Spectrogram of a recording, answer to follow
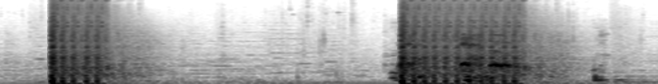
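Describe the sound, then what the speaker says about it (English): Two separate bursts of heavy shotgun fire in Black Ops III, each a loud, punchy cluster of blasts with a short rattling tail, separated by a few quiet seconds. "Sonido de la escopeta"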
